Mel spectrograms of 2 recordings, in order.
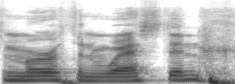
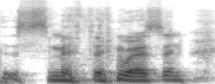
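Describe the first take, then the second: First: The first word sounds like smurf. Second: The first word sounds like smith. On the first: The speaker calls it wrong. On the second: The speaker calls it right.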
